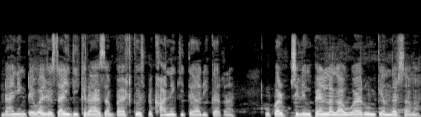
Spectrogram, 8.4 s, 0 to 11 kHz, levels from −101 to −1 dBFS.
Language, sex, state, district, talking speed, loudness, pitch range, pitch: Hindi, male, Bihar, Saharsa, 205 wpm, -17 LUFS, 135-155 Hz, 145 Hz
